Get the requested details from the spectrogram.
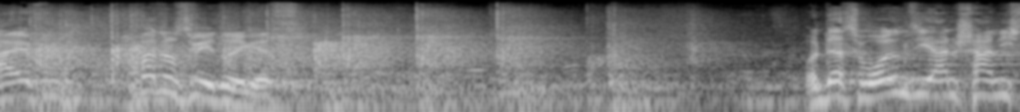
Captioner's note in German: Beifall Freie Demokraten und SPD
